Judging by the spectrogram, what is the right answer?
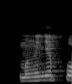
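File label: "menyepuh", Malay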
